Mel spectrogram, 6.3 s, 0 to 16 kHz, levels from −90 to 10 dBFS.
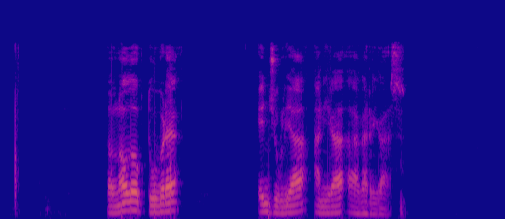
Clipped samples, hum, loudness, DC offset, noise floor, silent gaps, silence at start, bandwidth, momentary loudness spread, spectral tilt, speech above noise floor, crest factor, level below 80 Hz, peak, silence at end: under 0.1%; none; -42 LUFS; under 0.1%; under -90 dBFS; none; 0.2 s; 7.6 kHz; 15 LU; -4 dB/octave; over 49 dB; 20 dB; -74 dBFS; -24 dBFS; 1.25 s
